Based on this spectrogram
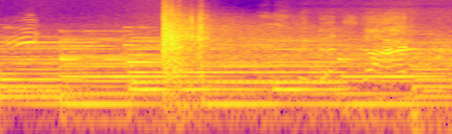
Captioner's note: starter's gun fires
